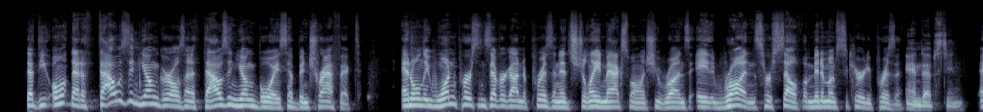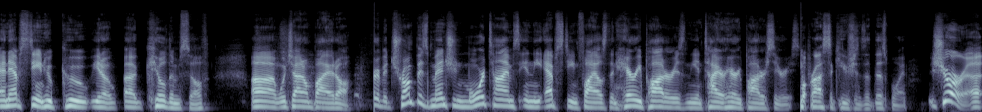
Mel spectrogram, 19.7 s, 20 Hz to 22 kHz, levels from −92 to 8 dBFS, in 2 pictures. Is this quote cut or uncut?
cut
